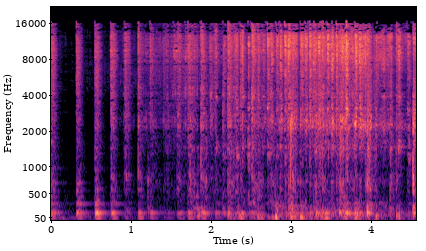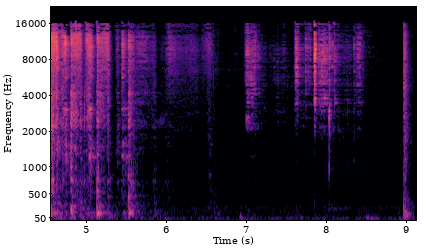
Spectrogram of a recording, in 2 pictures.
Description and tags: Brush hits on metal object
brush, taps, variable, random, scrapes, hits, objects, thumps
